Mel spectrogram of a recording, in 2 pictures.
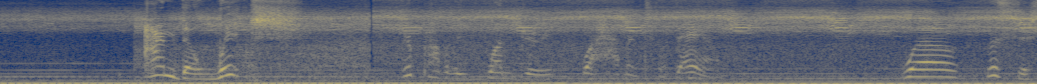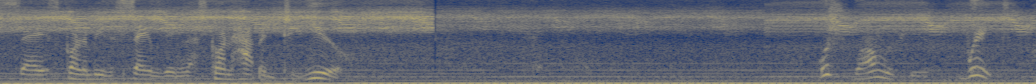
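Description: A young girl sings.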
